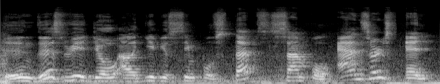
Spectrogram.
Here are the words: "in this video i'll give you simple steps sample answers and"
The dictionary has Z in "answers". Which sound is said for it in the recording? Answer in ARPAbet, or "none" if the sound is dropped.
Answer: S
